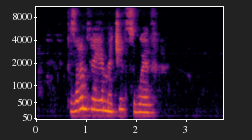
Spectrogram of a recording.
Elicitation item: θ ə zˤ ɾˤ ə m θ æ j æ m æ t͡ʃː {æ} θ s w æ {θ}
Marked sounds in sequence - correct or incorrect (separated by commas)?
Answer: incorrect, incorrect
